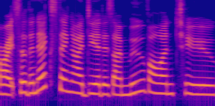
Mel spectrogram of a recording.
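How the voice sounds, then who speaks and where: In a Southern US accent, a woman talks at a fairly slow pace on a very clean recording with a silent background and a dry, close sound free of echo. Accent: Southern US accent, noticeable. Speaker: photographer and digital artist. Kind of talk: tutorial. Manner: casual, conversational.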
